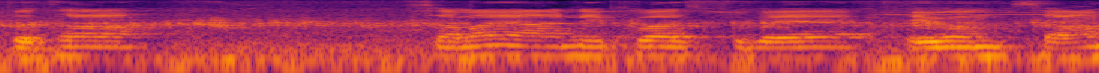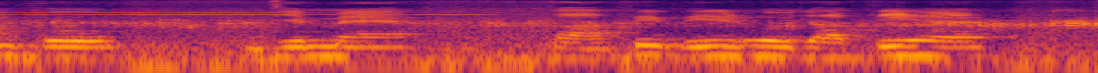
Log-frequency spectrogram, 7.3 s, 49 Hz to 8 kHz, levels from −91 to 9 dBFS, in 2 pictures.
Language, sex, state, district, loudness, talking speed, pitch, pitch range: Hindi, male, Haryana, Charkhi Dadri, -17 LUFS, 125 wpm, 150 Hz, 145-155 Hz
